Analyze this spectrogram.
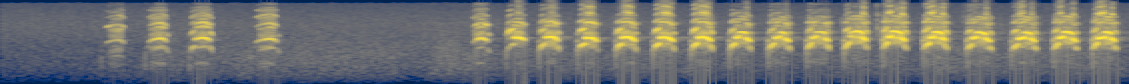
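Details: Ospreys at a Finnish nest in Satakunta during a fish delivery as the elder chick attacks the younger: a few high whistled notes, then a rapid steady run of repeated sharp piping calls, about two to three per second.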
